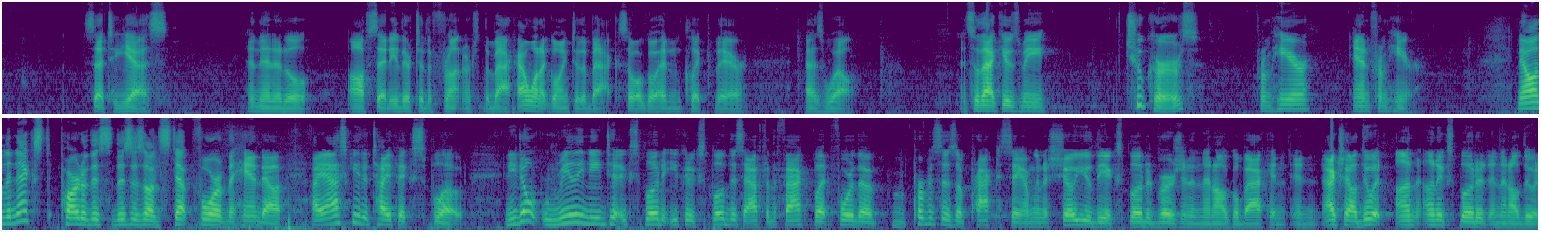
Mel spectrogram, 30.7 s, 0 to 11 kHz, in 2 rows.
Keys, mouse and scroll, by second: 0.4 click, 6.5 click, 7.3 scroll, 9.5 right click, 10.0-10.5 scroll, 10.6 click, 11.6 right click, 12.7 click, 13.6 click, 14.1 scroll, 14.3 click, 24.6 click.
